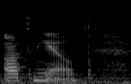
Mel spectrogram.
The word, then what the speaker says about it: Othniel: Or no, Othniel. Let me pronounce that correctly. Othniel, right?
